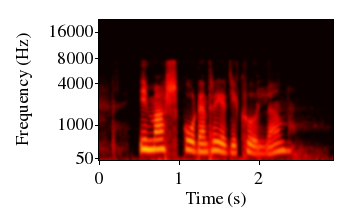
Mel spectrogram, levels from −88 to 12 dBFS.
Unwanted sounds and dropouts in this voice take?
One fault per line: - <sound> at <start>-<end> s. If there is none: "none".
none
